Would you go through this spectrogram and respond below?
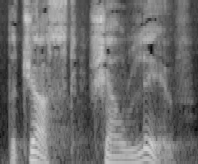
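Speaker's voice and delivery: The just shall live slowed, with live weighted; slow the quote and lean into live; stress on live. Shown as a demonstration. Quoting Habakkuk to the class, live stressed slowly. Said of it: "emphasis on the word live".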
